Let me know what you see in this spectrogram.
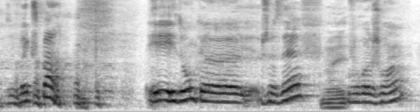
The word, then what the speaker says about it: Joseph: Et à Istanbul, vous retrouvez votre deuxième fils, Joseph. – Oui. – Joseph. Arrête de prononcer en polonais, ça va pas du tout, là. – Joseph. Joseph.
